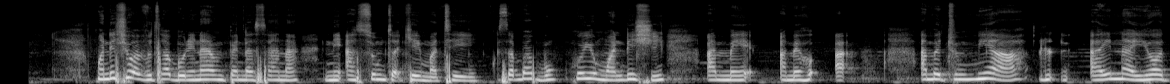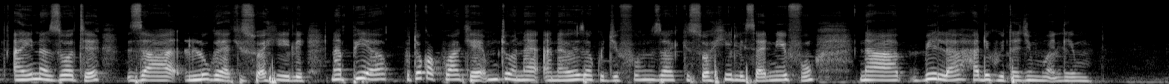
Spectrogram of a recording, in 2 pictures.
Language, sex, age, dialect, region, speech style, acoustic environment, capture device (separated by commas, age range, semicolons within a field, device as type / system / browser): Swahili, female, 18-24, Kenya - Nairobi Sheng-influenced, Kenya, happy, silence, desktop / Linux / Chrome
